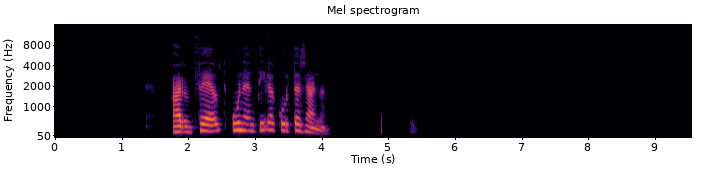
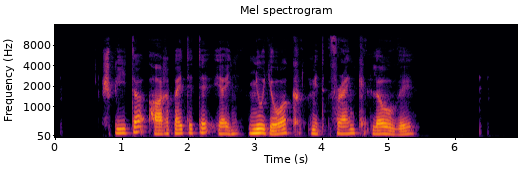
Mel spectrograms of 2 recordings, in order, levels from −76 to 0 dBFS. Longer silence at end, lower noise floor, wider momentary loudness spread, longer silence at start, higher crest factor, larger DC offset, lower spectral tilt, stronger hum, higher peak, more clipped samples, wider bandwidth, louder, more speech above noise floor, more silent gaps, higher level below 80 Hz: first, 5.45 s vs 1.55 s; first, -84 dBFS vs -79 dBFS; second, 7 LU vs 10 LU; first, 1.75 s vs 0.7 s; first, 26 dB vs 20 dB; neither; second, -6 dB/octave vs -7.5 dB/octave; neither; second, -8 dBFS vs -2 dBFS; neither; about the same, 11 kHz vs 11.5 kHz; second, -27 LUFS vs -21 LUFS; about the same, 58 dB vs 59 dB; neither; second, -86 dBFS vs -52 dBFS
